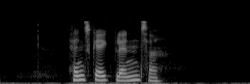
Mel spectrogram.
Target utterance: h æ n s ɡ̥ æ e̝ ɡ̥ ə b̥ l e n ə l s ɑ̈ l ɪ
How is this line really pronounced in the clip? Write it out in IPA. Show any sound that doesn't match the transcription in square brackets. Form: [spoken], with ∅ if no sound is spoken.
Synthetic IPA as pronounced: h æ n s ɡ̥ æ e̝ ɡ̥ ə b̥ l [æ] n ə [∅] s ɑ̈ [∅] ɪ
